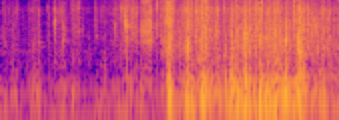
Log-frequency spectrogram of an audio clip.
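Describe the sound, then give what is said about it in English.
Crinkling and rustling of the paper packaging of a beer three-pack as it is removed, starting with scattered crackles and building into a dense, continuous crumpling for the last couple of seconds, with no voices. “That's the paper for the three-pack.”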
